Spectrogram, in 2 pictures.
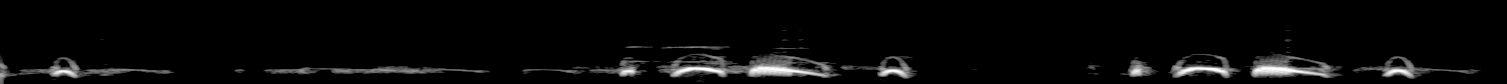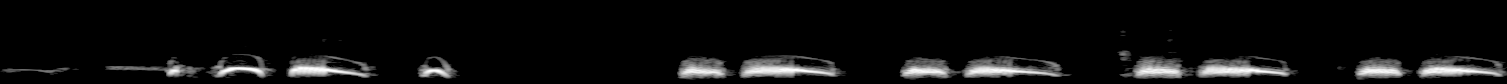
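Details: Decoy spotted dove cooing to call wild doves in. Soft, low, hooting coos come in phrases of three to five notes, separated by short pauses. Each phrase has a quiet lead-in and some notes bend downward.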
